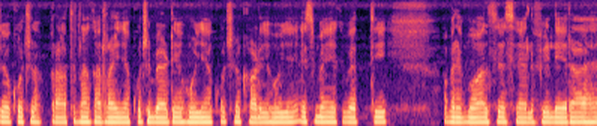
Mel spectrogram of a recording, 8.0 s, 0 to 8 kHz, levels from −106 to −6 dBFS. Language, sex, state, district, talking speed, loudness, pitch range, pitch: Hindi, male, Chandigarh, Chandigarh, 180 wpm, -16 LUFS, 110-115 Hz, 110 Hz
